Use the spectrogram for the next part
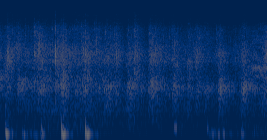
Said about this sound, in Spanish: Den un aplauso a todos los que regresaron de la clase.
